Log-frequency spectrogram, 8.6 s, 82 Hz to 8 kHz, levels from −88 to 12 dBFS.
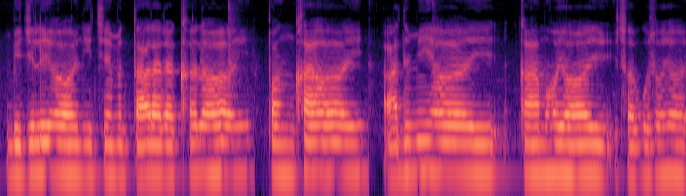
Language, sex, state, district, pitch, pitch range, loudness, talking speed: Maithili, male, Bihar, Samastipur, 140 Hz, 135-145 Hz, -16 LUFS, 160 wpm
